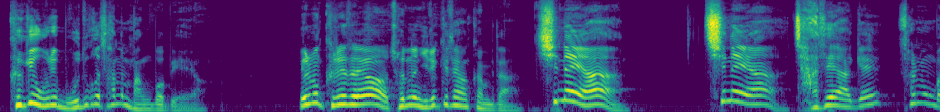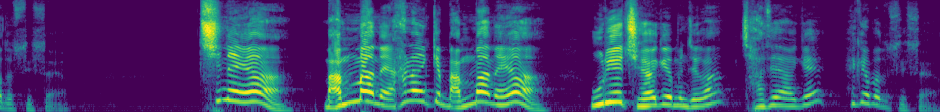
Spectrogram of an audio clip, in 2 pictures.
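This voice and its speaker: A man in his forties, a pastor, preaching a sermon in an animated, conversational way and acting out quoted exchanges. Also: sits high, fast talker. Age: 40s. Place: church sanctuary.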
